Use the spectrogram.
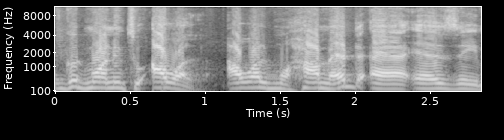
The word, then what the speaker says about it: Awal: That's how that's the pronunciation. Awal.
